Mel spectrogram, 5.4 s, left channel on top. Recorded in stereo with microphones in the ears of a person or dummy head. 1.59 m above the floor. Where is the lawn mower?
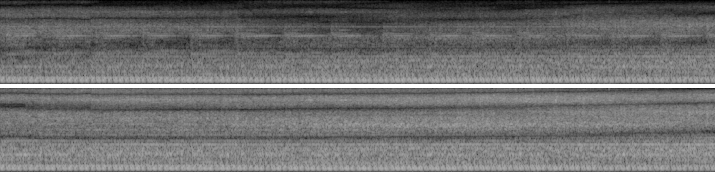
45° right (ahead or behind); by 5.4 s 75° right (ahead or behind).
